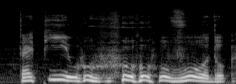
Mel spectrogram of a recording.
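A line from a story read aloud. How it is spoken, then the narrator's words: Struggling through laughter. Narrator (Russian): сквозь смех пытался выговорить я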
